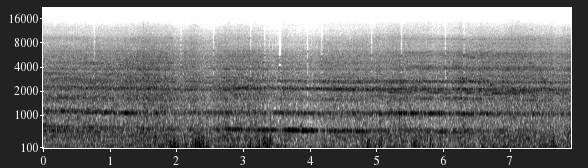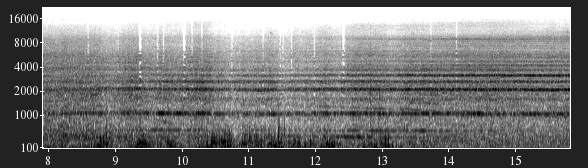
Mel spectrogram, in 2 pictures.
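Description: LNER Azuma high-speed train passing at speed: a steady rush of wheels on rail and air, with a continuous high whine, and a run of low thumps from the wheels through the middle of the passage.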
